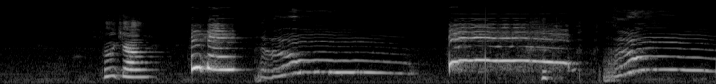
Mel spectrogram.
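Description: A small dog howls in long, rising and falling cries.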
